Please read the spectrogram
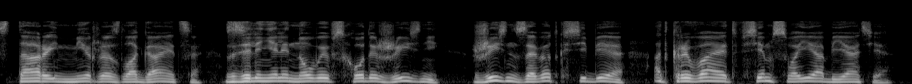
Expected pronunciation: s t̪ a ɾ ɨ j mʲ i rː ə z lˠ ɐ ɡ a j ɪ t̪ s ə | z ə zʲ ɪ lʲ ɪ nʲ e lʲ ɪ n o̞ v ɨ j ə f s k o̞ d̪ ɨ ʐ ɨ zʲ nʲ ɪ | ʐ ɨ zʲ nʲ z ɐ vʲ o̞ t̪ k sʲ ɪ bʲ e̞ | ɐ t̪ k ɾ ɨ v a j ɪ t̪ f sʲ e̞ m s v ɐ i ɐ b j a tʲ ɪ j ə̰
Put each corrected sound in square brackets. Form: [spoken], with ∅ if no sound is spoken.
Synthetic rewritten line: s t̪ a ɾ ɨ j mʲ i rː ə z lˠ ɐ ɡ a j ɪ t̪ s ə | z ə zʲ ɪ lʲ ɪ nʲ e lʲ ɪ n o̞ v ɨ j ə f s [x] o̞ d̪ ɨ ʐ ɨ zʲ nʲ ɪ | ʐ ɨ zʲ nʲ z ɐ vʲ o̞ t̪ k sʲ ɪ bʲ e̞ | ɐ t̪ k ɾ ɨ v a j ɪ t̪ f sʲ e̞ m s v ɐ i ɐ b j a tʲ ɪ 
